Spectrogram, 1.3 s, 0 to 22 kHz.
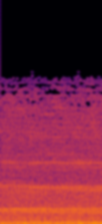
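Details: Reach-in freezer on 208 V three-phase, first start after a bad circuit breaker and shorted drain line heater were found, units turned on one at a time: even steady hum with constant low tone and faint higher whine, no rattles; condensing unit starts normally.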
